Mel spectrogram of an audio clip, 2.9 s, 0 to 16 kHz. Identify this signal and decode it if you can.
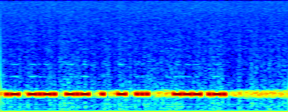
Morse code, heard as a keyed tone, about 56 wpm, spaced as for 44 wpm, 600 Hz. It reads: ACKETS OR
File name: archived / CRSnet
